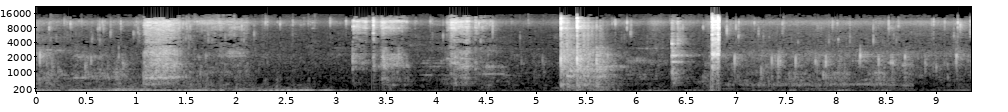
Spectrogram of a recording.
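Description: A spoon stirring jaggery into a thick tamarind curry in a metal pan, scraping and clinking against the pan several times, with a sharp clink about seven seconds in.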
